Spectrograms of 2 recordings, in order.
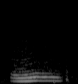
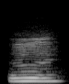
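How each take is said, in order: First: The hum is muffled with the nose pinched shut. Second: The hum flows freely through the nose.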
